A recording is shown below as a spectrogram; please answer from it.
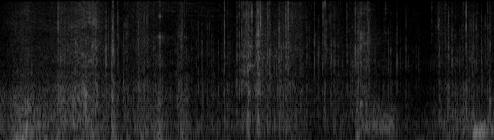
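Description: Clear plastic bag crinkling as it is handled.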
